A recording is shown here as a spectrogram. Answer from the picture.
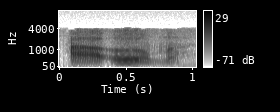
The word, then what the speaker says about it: AUM: both as a symbol visually and as a sound, pronounced AUM, A-U-M.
